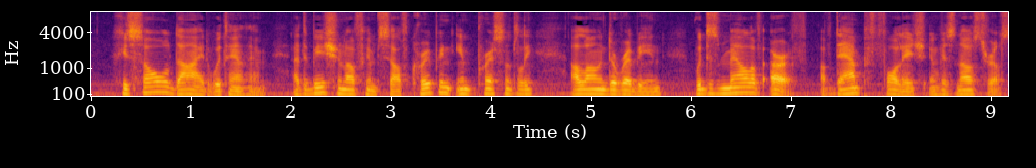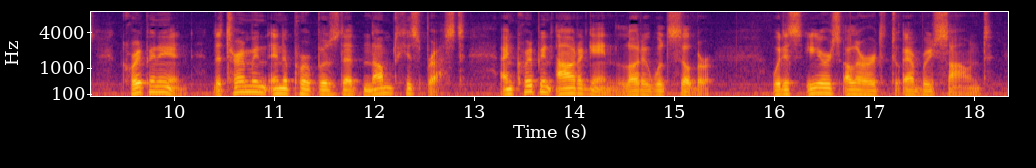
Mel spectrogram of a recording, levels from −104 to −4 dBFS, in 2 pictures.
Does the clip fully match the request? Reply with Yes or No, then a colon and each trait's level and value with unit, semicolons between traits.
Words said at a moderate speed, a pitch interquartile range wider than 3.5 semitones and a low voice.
Yes: average, 165 wpm; average, 4.9 semitones; low, 110 Hz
